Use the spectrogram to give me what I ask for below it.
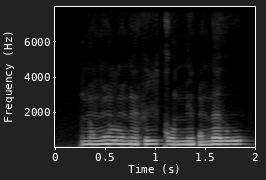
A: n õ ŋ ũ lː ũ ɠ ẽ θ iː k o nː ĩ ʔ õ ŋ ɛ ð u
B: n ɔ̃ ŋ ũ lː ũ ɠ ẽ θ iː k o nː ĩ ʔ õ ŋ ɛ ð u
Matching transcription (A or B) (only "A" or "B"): A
